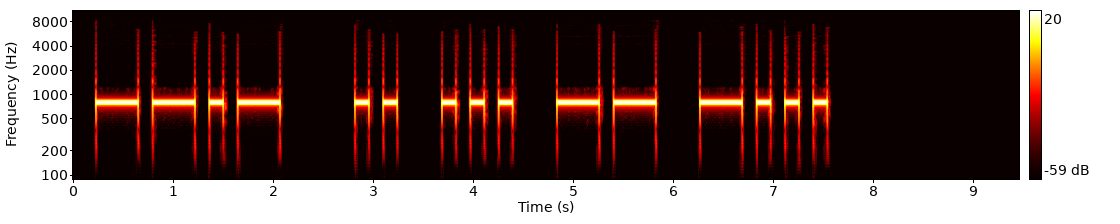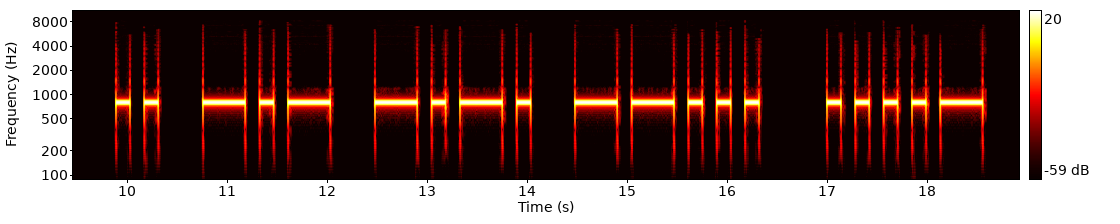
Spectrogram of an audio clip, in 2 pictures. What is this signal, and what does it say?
Morse code, heard as a keyed tone, about 8 wpm, 800 Hz. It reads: QISMB IKC74
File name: LEZIONI / 9 2867 8wpm 3440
